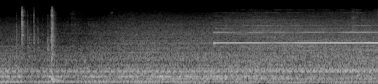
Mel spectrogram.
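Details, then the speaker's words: HP Pavilion A1210N desktop: a thin, steady high beep comes in halfway through over a low fan hum at power-on. Owner suspects an added 1 GB RAM stick, mismatched in this dual-channel system, is incompatible with the board; POST error beep. "ah beeping let me check the ram real quick I'm wondering if this 1 gig chip that that the uh previous owner added to the computer is incompatible with the board"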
